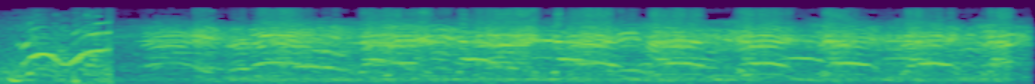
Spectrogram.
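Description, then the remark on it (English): A dense crowd yells and shouts continuously as New York City police cross the street and charge into it with clubs out at a Klan rally. Many voices overlap in loud, chaotic cries and whoops, sustained at high intensity throughout after a brief opening voice. “They have their clubs out. They're attacking the crowd.”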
